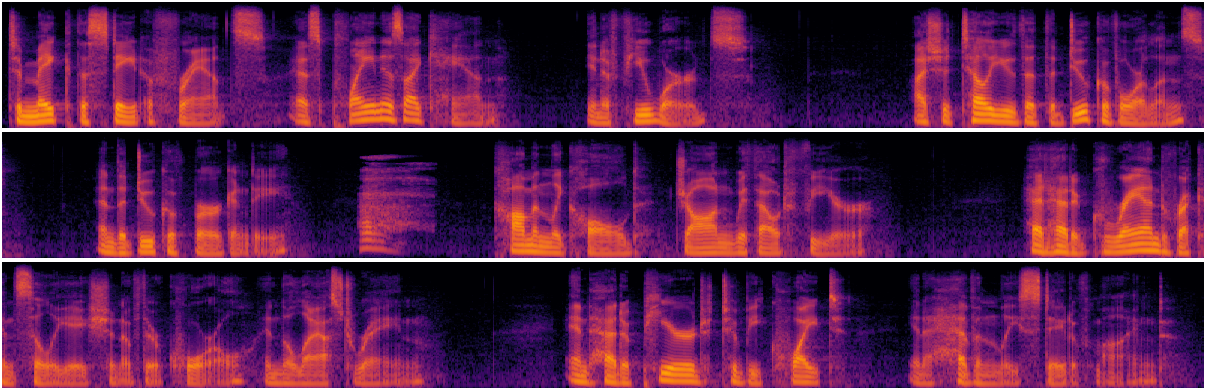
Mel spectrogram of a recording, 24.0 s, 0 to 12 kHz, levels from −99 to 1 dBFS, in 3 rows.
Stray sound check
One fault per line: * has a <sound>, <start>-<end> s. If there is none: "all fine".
* has a sigh, 10.4-10.9 s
